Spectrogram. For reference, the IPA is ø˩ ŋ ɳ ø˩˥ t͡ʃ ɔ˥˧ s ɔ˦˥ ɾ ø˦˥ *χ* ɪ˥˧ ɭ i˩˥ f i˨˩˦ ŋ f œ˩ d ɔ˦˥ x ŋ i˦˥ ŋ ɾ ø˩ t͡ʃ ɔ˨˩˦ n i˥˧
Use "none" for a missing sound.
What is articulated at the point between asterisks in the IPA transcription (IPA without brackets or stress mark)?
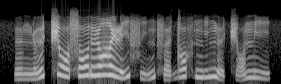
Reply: ʁ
